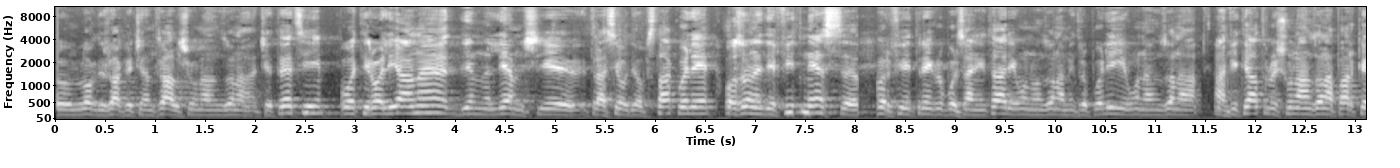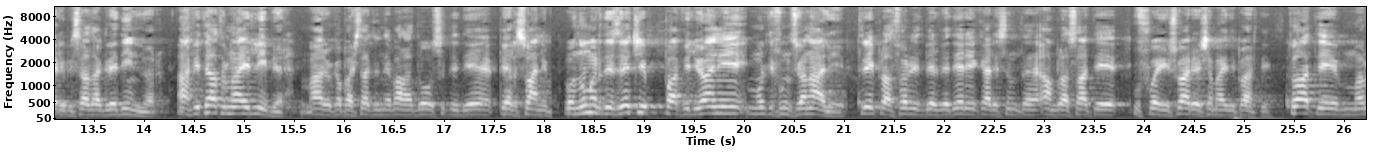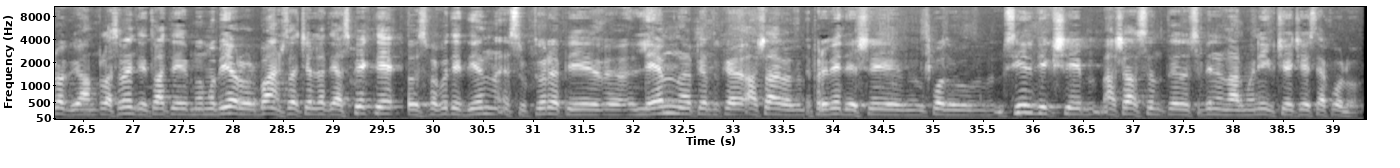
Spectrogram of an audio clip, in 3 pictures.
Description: Primarul ION LUNGU a detaliat astăzi principalele dotări propuse pentru Parcul Șipote.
